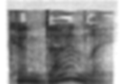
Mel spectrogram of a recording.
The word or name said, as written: condignly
